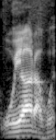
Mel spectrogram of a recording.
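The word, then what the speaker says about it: 親: 합니다 부모 역할이라는 건데 이거 일본식 발음으로는 오야라고 해요 그리고 나머지 사람들은 자라고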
